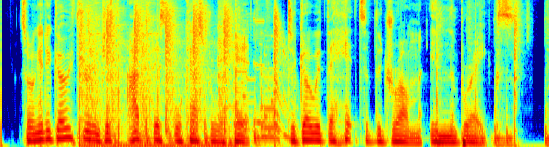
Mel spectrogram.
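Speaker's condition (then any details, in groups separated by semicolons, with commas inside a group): No condition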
